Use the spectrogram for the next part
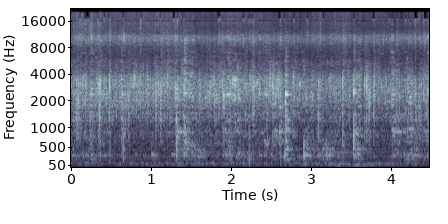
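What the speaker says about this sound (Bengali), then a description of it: "কটা পেঁয়াজ দিয়ে দিলাম, আলুর সঙ্গে ভাজা ভাজা হয়ে যাবে" Onions and potatoes fry in a pan with a steady, bright sizzle, stirred now and then with faint scraping and clinks, close and continuous with no talking.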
